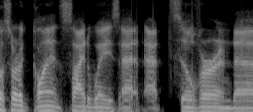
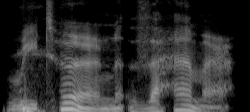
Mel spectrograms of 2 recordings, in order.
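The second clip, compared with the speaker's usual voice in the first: deep, soft godlike voice; 5 semitones lower, 5 dB quieter than usual. A player in a dice game speaks to a god, sounding like Helm: Helm's godly voice. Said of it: "in the mightiest, most godly voice I can".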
